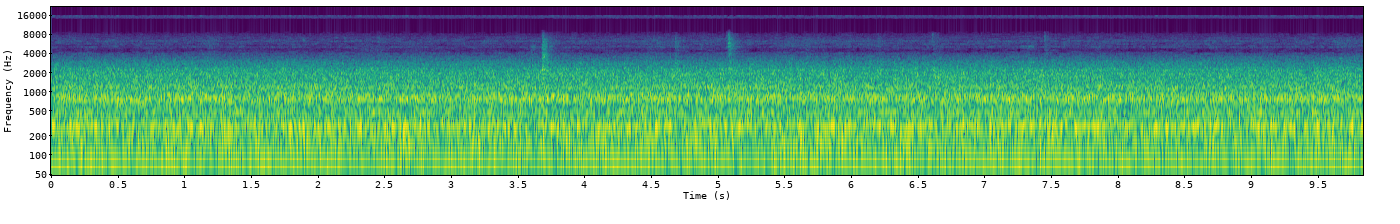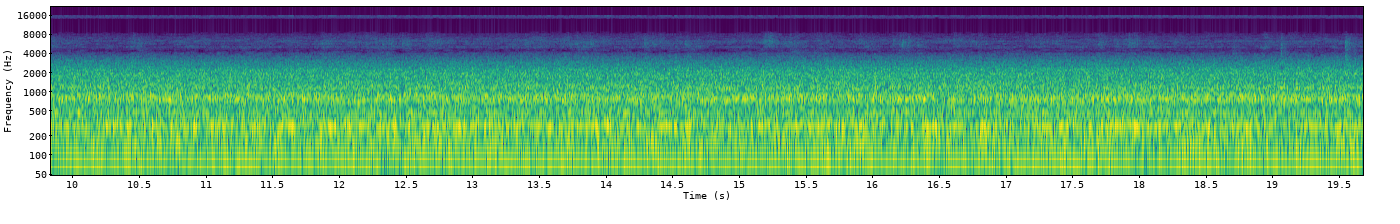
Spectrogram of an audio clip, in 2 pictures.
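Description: Steady airliner cabin noise at cruise altitude: the jet engines and rushing air blend into an even drone with a strong low hum. A couple of faint clicks sound about four and five seconds in.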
